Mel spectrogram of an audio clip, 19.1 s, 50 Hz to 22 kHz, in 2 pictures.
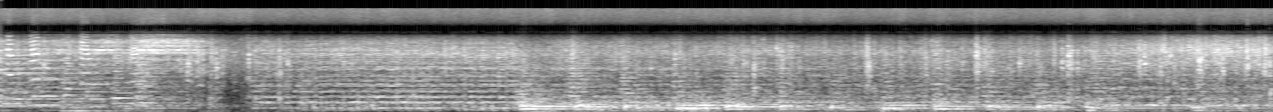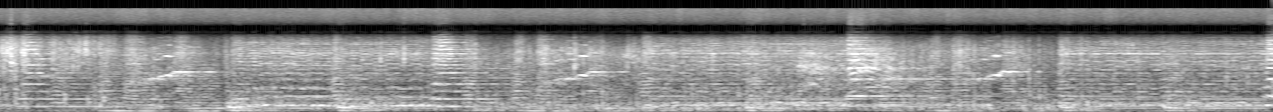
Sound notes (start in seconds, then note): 0.1 hooves clunking rapidly; 6.3 wagon rustling; 8.5 hooves clunking rapidly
